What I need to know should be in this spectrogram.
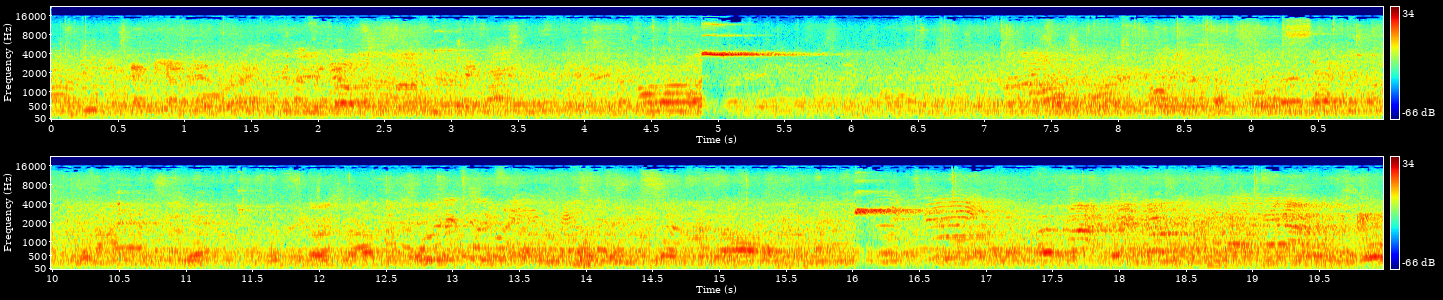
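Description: A crowd murmurs and shouts in a large echoing gym.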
